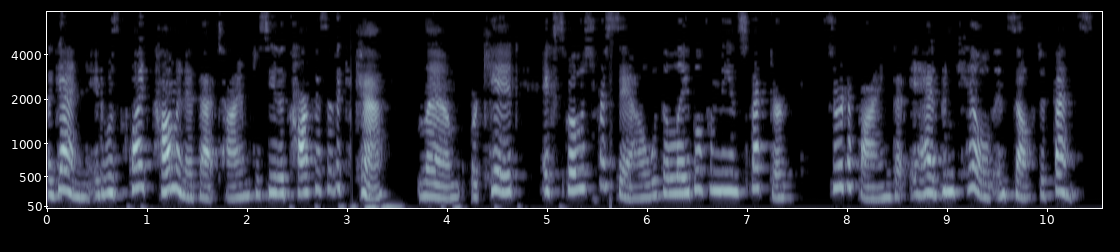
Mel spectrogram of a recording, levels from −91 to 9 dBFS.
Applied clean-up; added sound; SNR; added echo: none; none; none; none.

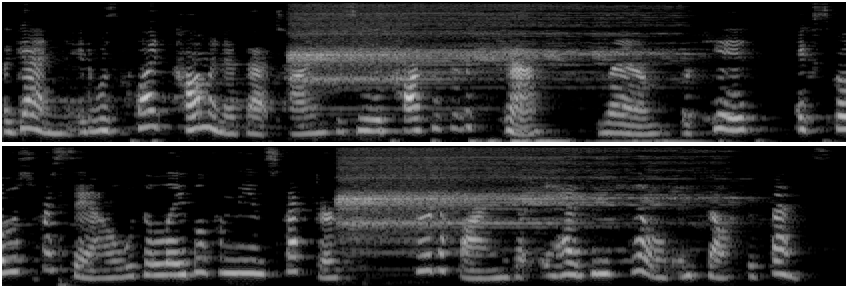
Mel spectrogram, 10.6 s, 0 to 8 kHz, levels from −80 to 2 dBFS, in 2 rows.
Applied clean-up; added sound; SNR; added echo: classical method WPE with log-MMSE.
